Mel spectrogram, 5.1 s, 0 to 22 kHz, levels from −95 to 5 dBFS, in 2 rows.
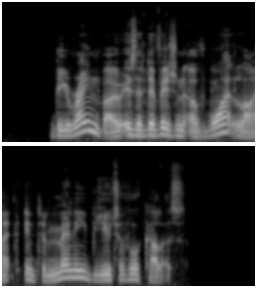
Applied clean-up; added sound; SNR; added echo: neural mask model Resemble Enhance denoiser.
